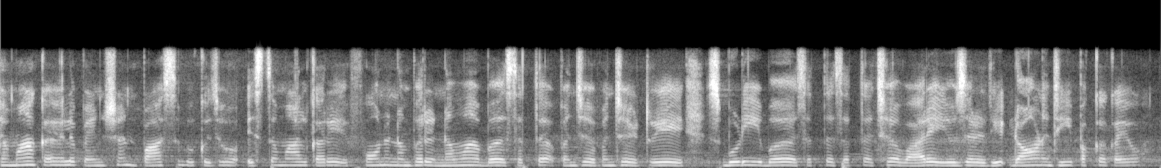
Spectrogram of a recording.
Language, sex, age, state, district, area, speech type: Sindhi, female, 18-30, Gujarat, Junagadh, urban, read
